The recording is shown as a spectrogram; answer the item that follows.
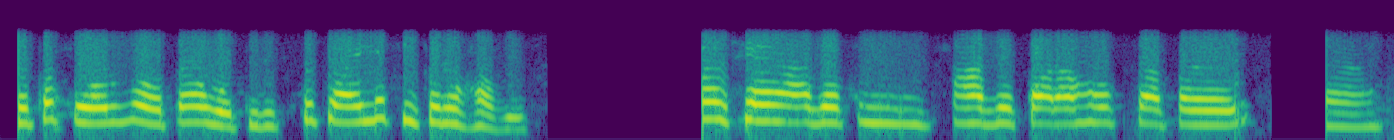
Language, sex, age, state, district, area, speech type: Bengali, female, 45-60, West Bengal, Uttar Dinajpur, urban, conversation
